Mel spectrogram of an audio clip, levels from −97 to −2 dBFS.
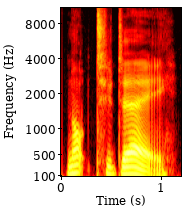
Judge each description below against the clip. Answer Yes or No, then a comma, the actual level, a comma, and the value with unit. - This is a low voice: Yes, low, 125 Hz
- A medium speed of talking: Yes, average, 150 wpm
